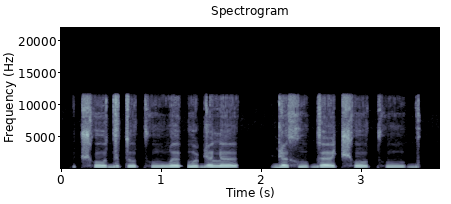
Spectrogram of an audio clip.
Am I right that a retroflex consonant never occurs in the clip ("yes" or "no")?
no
